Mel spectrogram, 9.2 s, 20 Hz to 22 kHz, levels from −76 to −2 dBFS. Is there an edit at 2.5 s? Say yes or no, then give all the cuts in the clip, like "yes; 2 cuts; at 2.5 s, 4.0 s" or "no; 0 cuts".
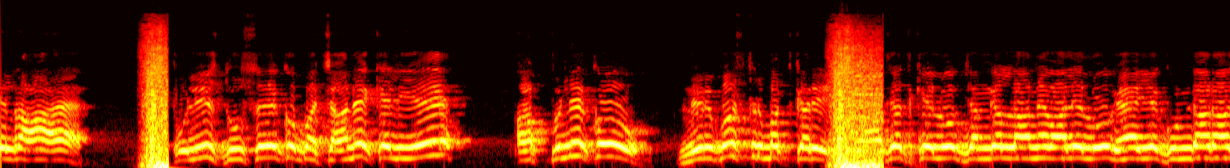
no; 2 cuts; at 1.2 s, 6.4 s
